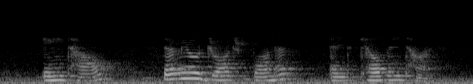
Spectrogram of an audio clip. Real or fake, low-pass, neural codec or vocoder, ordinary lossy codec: real; 3.6 kHz; none; none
